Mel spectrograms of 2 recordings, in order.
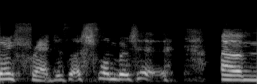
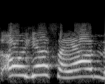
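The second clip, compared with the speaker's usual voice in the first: uncertain put-on English accent, high, drawn out; 10 semitones higher, 9 dB louder than usual. Retelling an Englishman's reply: attempted English accent. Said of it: "I don't know what accent that was".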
